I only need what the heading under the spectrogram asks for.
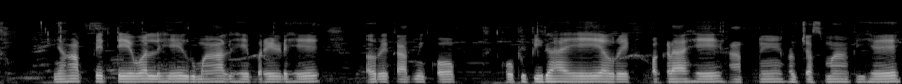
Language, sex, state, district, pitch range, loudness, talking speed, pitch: Hindi, male, Chhattisgarh, Sarguja, 125-130 Hz, -27 LUFS, 175 wpm, 130 Hz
